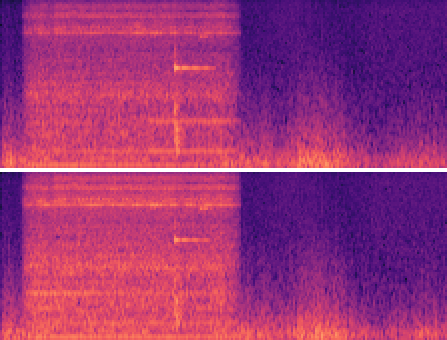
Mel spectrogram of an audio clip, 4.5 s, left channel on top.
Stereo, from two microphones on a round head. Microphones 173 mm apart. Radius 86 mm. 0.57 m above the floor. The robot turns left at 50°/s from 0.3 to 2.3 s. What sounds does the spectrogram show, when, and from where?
1.7 s a piano: 15° left (ahead or behind); by 2.2 s 35° left (ahead or behind)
